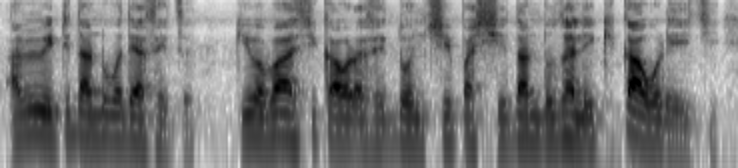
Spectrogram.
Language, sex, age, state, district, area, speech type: Marathi, male, 18-30, Maharashtra, Satara, urban, spontaneous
